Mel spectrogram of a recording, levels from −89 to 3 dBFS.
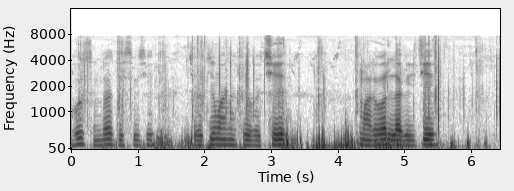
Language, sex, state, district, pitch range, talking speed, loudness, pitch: Odia, male, Odisha, Sambalpur, 130-140 Hz, 85 wpm, -23 LUFS, 135 Hz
